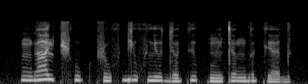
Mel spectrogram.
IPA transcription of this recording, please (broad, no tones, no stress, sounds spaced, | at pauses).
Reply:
ŋ ɡ a lʲ ʈ͡ʂʰ u p ʈ͡ʂ u x ɡʲ ʉ xʷ lʲ u d ɵ kʲ u kʷ ĩ t ɵ ŋ ɡ ɵ kʲ ɐ d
